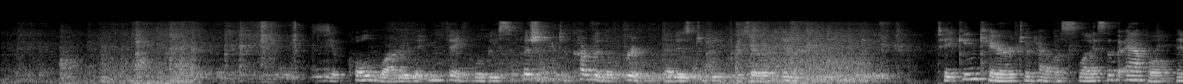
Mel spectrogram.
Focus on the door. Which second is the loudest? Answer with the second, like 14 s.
8 s.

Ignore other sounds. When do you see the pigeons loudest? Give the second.
7 s.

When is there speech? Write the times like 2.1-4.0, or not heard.
3.2-8.1, 9.3-11.7.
